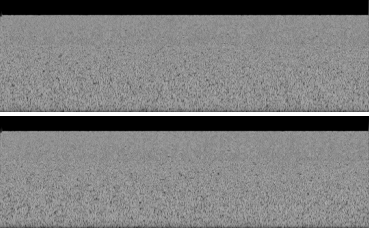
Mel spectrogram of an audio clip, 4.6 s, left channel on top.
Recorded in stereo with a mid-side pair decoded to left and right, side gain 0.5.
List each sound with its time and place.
Only background noise.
